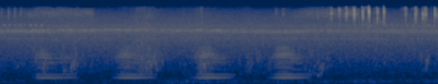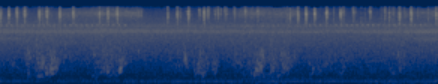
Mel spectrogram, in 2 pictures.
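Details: American bullfrog calling at a lake: four loud, deep, resonant croaks about one second apart, each a rich harmonic drone, followed by quieter rustling and a continuous high insect whine with pulsed chirping.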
